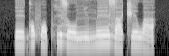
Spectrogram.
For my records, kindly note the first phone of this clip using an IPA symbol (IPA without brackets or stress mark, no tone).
eː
